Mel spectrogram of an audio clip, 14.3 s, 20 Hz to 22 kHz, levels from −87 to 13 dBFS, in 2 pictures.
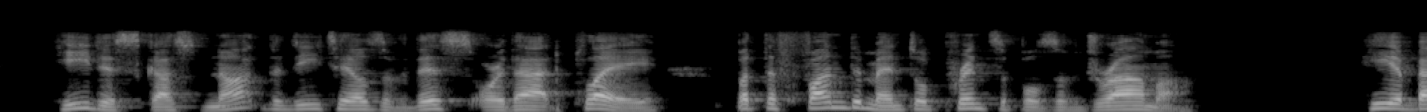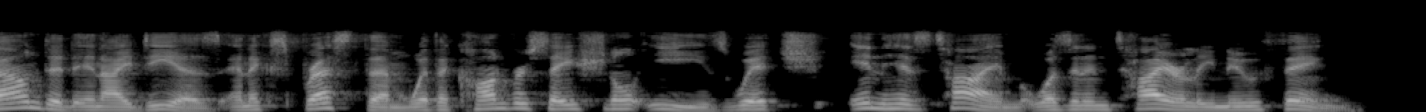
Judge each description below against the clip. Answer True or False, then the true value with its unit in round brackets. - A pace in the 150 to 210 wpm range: True (155 wpm)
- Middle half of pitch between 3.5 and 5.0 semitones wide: False (5.5 semitones)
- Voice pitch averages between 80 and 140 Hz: True (135 Hz)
